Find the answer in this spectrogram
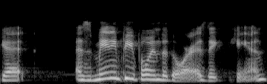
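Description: Speaking at a moderate pace and medium pitch, a woman talks with a Portuguese accent. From Brazil. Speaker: compliance executive. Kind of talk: interview.

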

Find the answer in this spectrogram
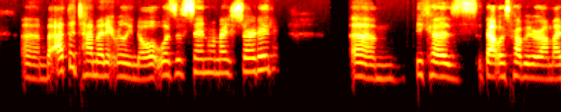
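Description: A woman with an Upper Midwest accent talks at a fairly quick pace. The background is quiet. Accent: Upper Midwest American. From Minnesota, small town. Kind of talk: testimony.

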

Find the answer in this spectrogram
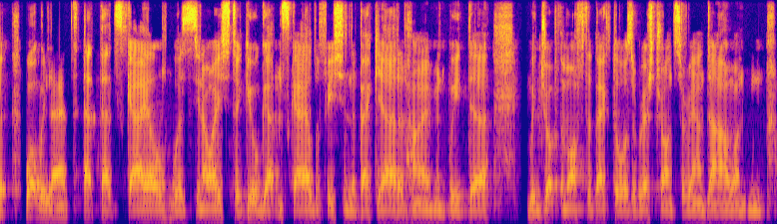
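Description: Fairly quick male speech in an Australian accent, fairly low in pitch, with monotone, flat intonation and very even loudness. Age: 40s. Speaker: fish farmer. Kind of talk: interview. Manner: halting.

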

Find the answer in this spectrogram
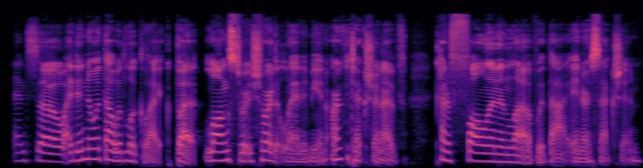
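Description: A woman with an American accent talks very fast at a medium pitch, with vocal fry and fairly even intonation. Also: dry, close sound with no echo. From Los Angeles, California. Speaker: company integrator, business operations leader. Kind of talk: casual chat.

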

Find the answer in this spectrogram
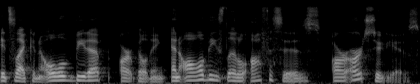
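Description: A woman with an American accent speaks at a moderate pace in a fairly low pitch with vocal fry. The recording is very clean, with a silent background. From Dallas, Texas. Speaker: PR agency owner and painter. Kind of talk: casual interview.

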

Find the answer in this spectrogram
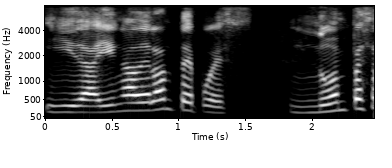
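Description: A man speaks at a moderate pace in a high voice. The sound is dry and close, with no echo. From Puerto Rico, Mayagüez. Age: young. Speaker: sports team social media director. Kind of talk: casual sports chat. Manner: halting, frequent repetitions.

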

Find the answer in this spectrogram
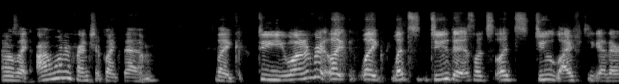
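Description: A plain, everyday voice at a fairly quick pace with lively intonation, in a dry, close sound with no echo. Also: woman. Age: 30s. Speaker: podcast producer. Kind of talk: casual chat.

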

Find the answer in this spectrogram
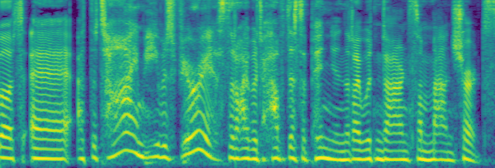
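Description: A woman's fairly low-pitched voice comes through on a very clean recording with a silent background. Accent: Dublin. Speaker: journalist and midlife coach, podcast co-host. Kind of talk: casual chat.

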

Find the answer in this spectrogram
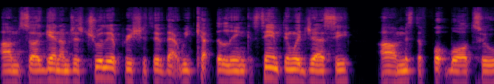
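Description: At a fairly quick pace, a man with a fairly low voice speaks in an American accent, the sound dry and close with no echo. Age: 20s. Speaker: podcast host. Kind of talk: casual chat. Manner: animated.

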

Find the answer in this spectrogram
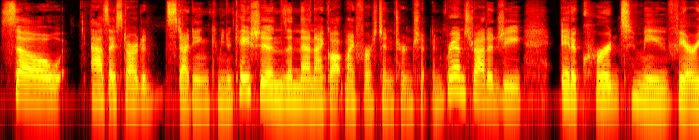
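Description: A woman speaks in a normal speaking voice at a fairly low pitch and moderate pace, with ordinary pitch variation, in an American accent, on a very clean recording with a silent background. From Western Massachusetts, US. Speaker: startup founder. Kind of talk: interview.

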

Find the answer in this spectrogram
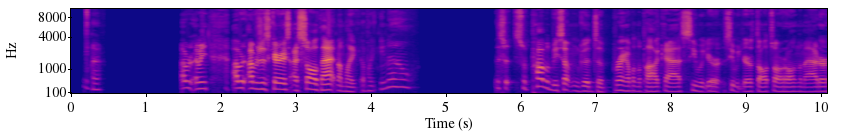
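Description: On a very clean recording with a silent background, a man talks very fast at a fairly high pitch with lively intonation and long, frequent pauses. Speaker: sports podcast co-host. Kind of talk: casual chat. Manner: talkative, fast-paced.

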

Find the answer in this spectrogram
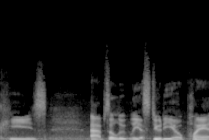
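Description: Over noticeable background noise, a man with an American accent speaks in a very deep, low voice. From Texas. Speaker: podcast host. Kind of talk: commentary monologue.

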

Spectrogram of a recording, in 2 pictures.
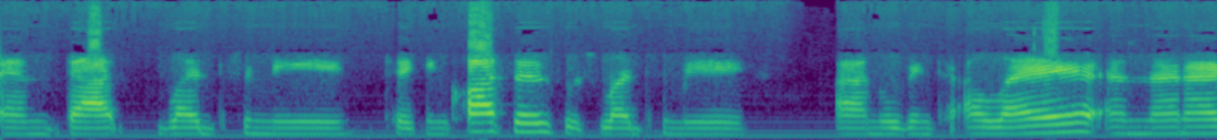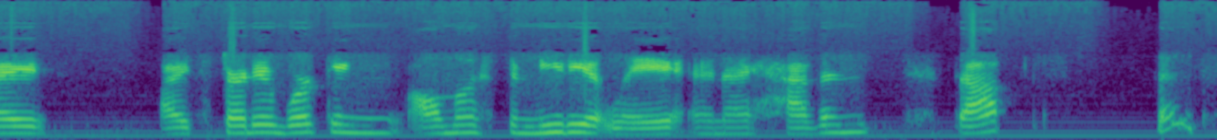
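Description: A woman with a normal speaking voice talks at a fairly slow pace, her fairly low pitch held in a fairly even intonation. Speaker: actress. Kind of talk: casual interview.

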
